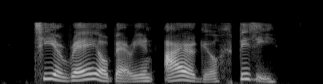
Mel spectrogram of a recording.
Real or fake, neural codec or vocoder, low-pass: fake; codec, 24 kHz, 0.9 kbps, WavTokenizer, small release; 7.2 kHz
